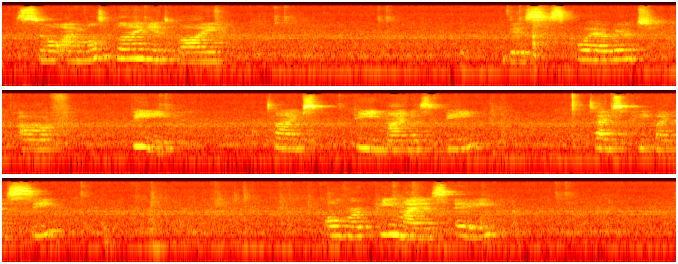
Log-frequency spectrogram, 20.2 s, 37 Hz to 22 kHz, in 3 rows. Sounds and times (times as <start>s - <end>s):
Speech: 0.2s - 2.4s, 5.0s - 8.6s, 9.4s - 11.6s, 12.6s - 14.2s, 16.7s - 18.6s.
